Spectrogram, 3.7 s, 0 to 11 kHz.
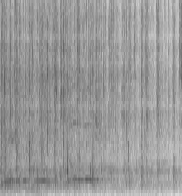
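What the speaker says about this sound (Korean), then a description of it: "다시 한번 큰 박수 부탁드리겠습니다." A crowd applauds at the Gyeyang Library 20th anniversary ceremony, after a performance by a club. Loud, continuous clapping with some murmuring and a faint tone begins strong and gradually eases.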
